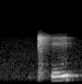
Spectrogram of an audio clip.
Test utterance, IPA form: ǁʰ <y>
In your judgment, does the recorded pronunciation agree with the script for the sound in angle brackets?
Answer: no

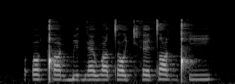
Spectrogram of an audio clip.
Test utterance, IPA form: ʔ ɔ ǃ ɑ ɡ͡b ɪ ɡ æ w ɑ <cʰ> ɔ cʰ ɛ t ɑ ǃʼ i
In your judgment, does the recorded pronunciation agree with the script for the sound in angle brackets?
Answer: no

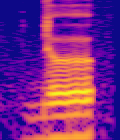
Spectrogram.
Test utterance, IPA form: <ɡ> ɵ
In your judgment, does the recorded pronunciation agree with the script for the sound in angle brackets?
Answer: no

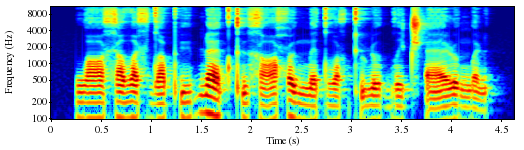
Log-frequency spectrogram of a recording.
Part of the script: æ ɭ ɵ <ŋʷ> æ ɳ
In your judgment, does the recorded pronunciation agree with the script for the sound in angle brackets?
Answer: yes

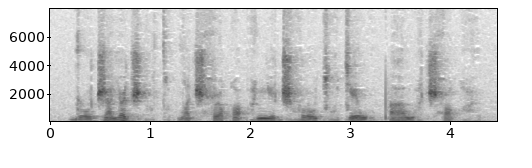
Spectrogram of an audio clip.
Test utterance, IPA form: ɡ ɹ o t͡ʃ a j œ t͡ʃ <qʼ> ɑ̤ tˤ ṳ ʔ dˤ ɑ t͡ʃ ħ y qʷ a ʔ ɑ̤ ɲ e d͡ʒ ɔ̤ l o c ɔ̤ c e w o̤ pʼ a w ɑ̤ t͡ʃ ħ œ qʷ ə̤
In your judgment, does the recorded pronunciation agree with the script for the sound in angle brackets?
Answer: no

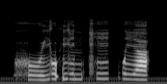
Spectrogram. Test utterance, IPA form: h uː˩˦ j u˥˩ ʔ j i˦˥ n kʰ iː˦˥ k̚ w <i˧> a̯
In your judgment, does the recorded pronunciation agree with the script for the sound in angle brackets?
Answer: yes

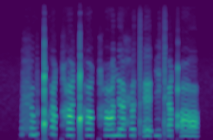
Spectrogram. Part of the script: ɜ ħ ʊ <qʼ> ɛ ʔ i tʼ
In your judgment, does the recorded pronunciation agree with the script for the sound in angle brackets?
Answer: no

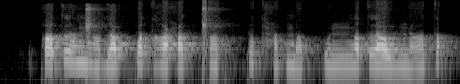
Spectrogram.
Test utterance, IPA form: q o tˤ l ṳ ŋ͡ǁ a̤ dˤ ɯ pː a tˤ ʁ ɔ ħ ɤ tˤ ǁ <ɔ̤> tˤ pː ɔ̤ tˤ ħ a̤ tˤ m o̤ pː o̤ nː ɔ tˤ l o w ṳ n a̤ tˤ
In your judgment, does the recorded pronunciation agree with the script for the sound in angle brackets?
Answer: yes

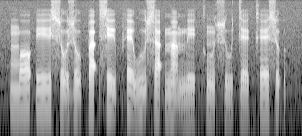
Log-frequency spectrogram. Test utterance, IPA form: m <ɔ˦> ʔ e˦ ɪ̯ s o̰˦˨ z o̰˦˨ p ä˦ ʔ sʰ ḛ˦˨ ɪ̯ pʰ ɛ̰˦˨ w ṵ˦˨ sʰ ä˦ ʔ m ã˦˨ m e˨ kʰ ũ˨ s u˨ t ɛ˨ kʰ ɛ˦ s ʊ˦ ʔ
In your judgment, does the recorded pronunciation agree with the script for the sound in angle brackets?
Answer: yes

